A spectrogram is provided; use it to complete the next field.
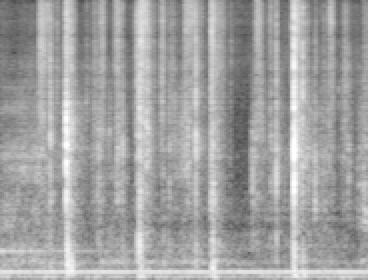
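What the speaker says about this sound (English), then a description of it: "Let's get one more good shuffle." Tarot cards shuffled by hand, a quiet series of soft riffling flicks and sharper snaps at an irregular pace, close and faint over a low steady hum.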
